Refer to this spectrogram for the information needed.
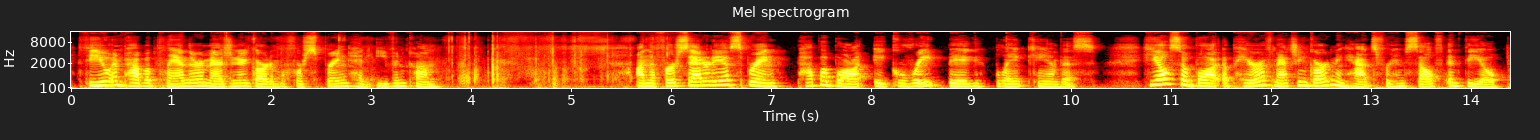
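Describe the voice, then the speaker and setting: A woman narrating a picture book for children, expressive and deliberate, lingering on key words. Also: medium pitch. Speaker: tutor reading a children's book aloud.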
